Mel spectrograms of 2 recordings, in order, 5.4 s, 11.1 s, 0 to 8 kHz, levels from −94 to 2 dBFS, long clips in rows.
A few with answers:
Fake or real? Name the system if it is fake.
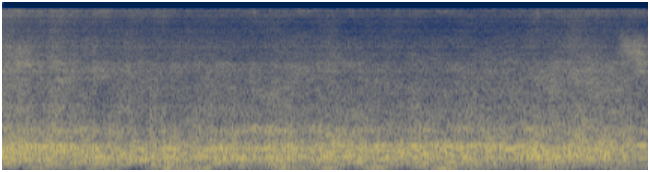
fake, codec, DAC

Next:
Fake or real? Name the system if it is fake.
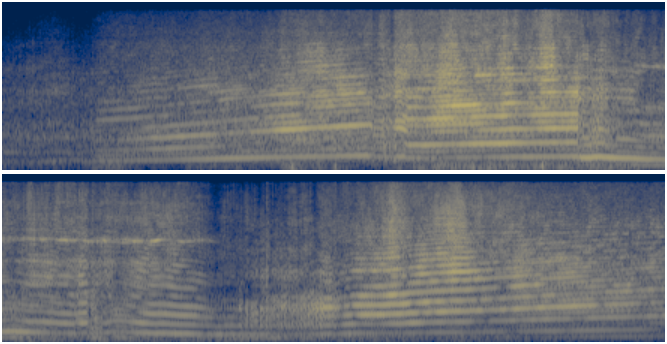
real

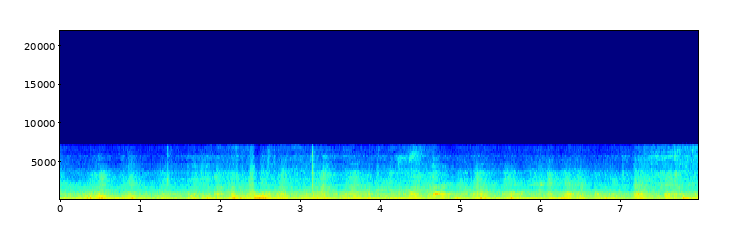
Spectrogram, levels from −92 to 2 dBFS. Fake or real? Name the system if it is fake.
fake, codec, SNAC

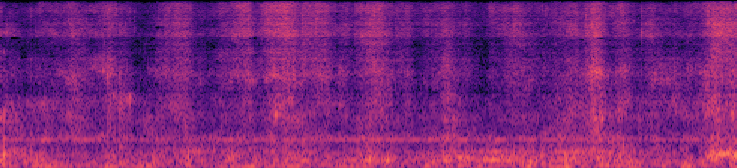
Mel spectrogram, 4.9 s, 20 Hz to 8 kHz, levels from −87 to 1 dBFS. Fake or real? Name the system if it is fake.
fake, codec, HILCodec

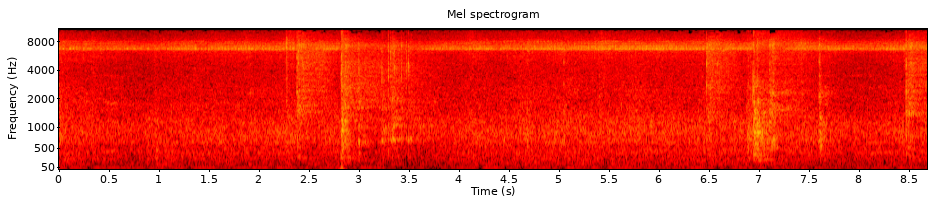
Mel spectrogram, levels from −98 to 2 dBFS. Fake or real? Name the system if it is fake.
real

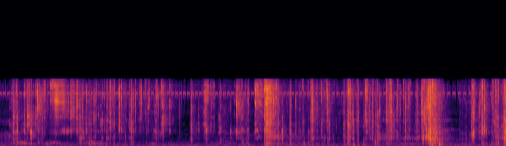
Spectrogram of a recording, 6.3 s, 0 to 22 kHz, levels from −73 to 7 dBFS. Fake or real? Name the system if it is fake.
real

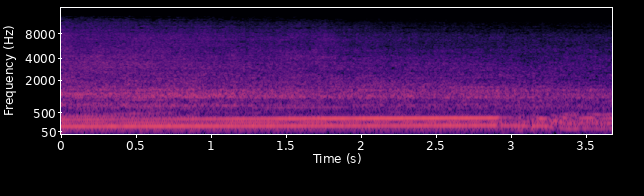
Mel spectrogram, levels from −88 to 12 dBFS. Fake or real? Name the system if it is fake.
real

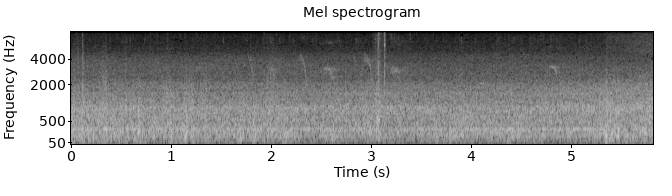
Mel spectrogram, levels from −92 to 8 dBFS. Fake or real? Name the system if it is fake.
real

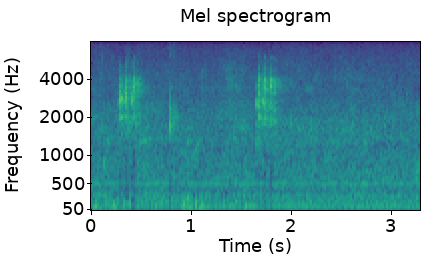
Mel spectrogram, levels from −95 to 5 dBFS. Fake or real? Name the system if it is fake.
real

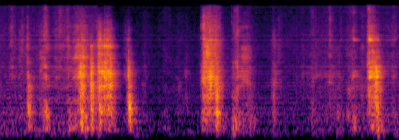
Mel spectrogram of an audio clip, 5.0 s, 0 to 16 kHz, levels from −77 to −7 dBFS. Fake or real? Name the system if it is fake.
fake, vocoder, Vocos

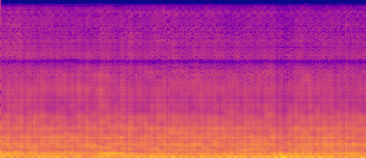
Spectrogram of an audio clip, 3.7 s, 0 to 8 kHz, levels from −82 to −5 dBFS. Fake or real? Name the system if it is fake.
fake, vocoder, Vocos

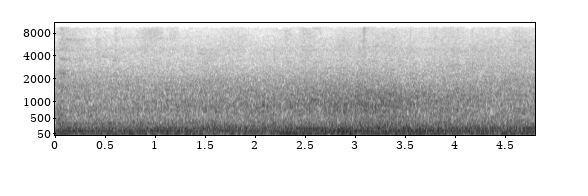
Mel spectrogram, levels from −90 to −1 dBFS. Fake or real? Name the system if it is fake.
real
